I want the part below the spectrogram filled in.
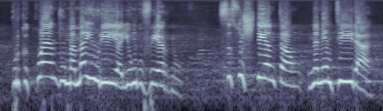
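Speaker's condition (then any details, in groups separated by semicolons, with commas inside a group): No condition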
